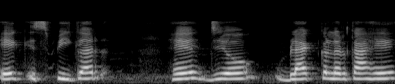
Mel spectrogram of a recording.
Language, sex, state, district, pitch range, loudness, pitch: Hindi, female, Bihar, East Champaran, 250-270 Hz, -17 LUFS, 260 Hz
